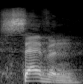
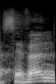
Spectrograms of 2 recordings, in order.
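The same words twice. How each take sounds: First: "seven" drawn out, stressed on SE-, falling; correct stress on seven. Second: "seven" with the weight on "-ven", rising; wrong stress on seven. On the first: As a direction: hit the first syllable of seven slowly. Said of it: "Accent tonique ici". (seven accentué sur la première syllabe) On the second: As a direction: stress the last syllable: seven as seVEN. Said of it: "C'est pas seven". (seven accentué à tort sur la fin) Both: Shown as a demonstration.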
